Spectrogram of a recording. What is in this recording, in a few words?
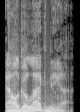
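"algolagnia", British English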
